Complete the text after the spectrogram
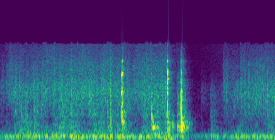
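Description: A telephone handset clicks down into its cradle.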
